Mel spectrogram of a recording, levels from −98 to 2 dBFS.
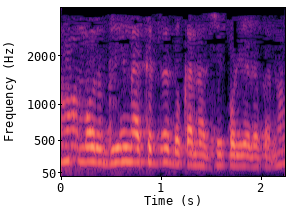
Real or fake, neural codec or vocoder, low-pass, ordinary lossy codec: real; none; 3.6 kHz; MP3, 16 kbps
